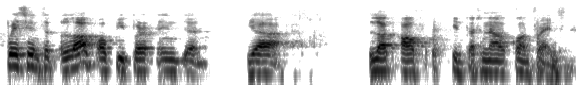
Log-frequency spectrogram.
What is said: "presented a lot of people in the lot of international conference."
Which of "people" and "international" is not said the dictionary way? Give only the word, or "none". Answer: international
